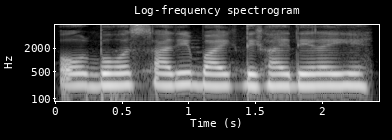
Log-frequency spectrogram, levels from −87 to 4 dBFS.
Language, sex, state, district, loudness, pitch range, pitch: Hindi, female, Uttar Pradesh, Saharanpur, -14 LUFS, 215-220 Hz, 220 Hz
